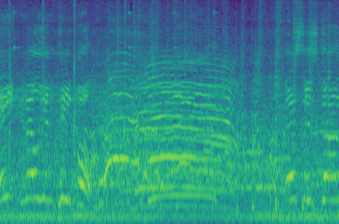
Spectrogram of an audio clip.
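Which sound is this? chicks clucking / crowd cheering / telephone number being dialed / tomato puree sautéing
crowd cheering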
